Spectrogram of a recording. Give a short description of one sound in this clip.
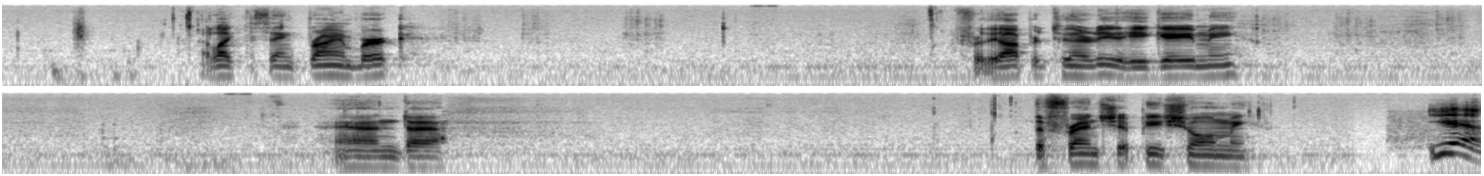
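A man speaks haltingly into a microphone, with long pauses.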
